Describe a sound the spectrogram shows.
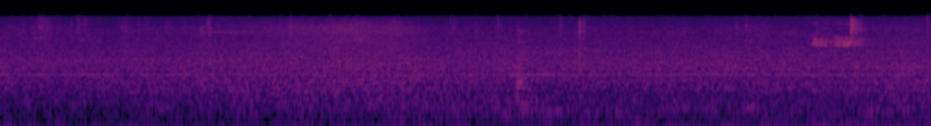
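Paper pieces rustle and click softly as fingers press them into place.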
